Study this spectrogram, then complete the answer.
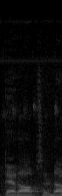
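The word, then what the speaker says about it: Pteropsida: है किसको टेरो, तो टेरोप्सिडा को टेरो। पी साइलेंट रहेगा, पटेरो नहीं बोलेंगे।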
